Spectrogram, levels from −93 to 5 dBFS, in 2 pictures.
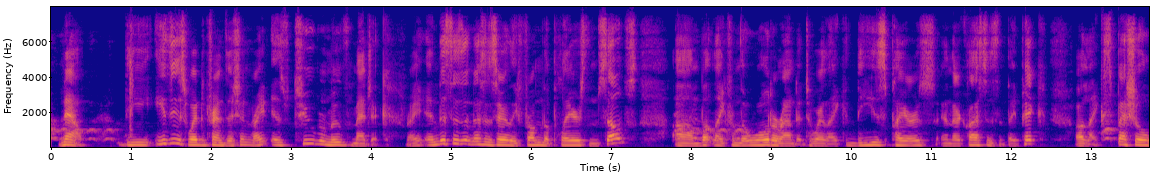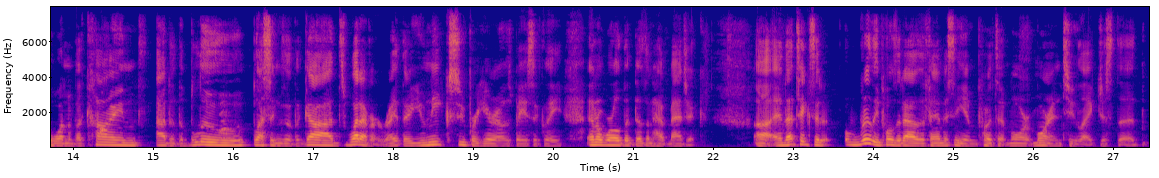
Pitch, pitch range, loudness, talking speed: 135 Hz, 125-150 Hz, -30 LUFS, 190 wpm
